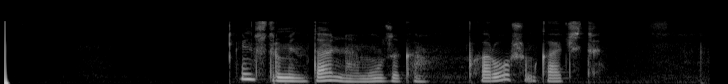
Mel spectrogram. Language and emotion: Russian, sad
